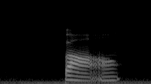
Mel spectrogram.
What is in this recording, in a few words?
"bang3", Chinese pinyin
